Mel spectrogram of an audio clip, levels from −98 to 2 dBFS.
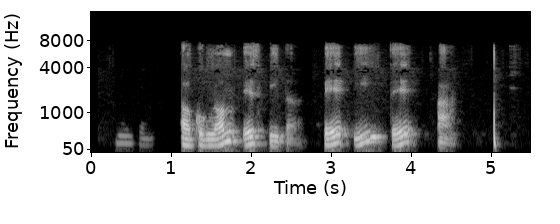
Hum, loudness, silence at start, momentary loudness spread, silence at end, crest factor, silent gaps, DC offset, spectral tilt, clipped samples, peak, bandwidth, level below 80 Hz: none; -25 LUFS; 0.35 s; 9 LU; 0.45 s; 22 dB; none; under 0.1%; -5.5 dB/octave; under 0.1%; -4 dBFS; 8 kHz; -58 dBFS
